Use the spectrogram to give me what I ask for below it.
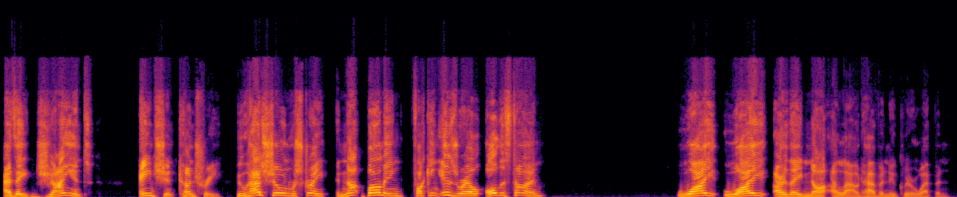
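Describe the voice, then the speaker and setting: A man's voice: sits high, big pitch swings, unhurried, fairly bright tone, no echo, clean studio sound. Heated, swearing male commentator. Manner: heated, profane, sarcastic. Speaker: streamer. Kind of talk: ranting political commentary.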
